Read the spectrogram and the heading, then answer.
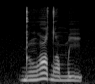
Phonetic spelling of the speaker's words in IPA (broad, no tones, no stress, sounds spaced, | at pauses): ɖ ũ w ə dˤ ũ m i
